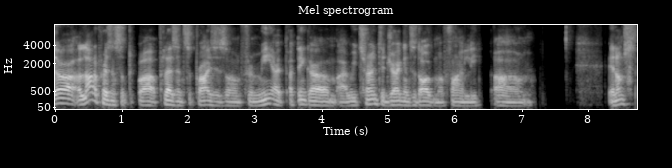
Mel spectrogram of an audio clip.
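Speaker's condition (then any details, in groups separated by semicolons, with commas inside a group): No condition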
